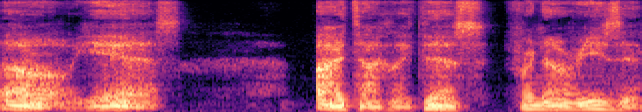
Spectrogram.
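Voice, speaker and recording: Putting on a character voice, a man growls out gravelly, raspy words at a very deep, low pitch and a fairly slow pace. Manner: sarcastic, mocking.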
